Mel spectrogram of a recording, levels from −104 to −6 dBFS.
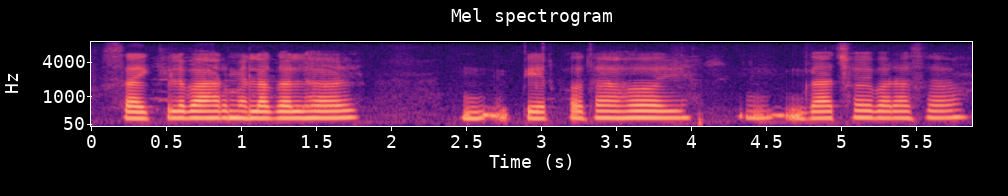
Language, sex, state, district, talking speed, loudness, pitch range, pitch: Magahi, female, Bihar, Samastipur, 110 wpm, -25 LUFS, 195-205 Hz, 200 Hz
